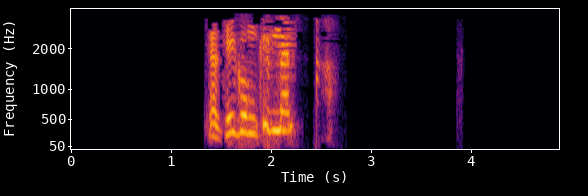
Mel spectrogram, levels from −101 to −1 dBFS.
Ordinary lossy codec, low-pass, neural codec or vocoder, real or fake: MP3, 16 kbps; 3.6 kHz; none; real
